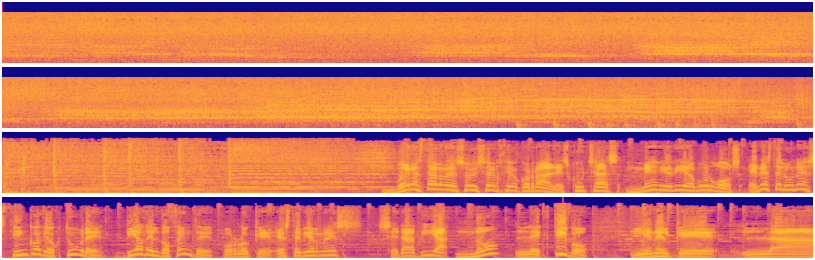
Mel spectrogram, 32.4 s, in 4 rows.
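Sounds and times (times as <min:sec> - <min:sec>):
Burgos football fans celebrating at the Fuente de los Delfines: 0:00.0 - 0:21.0
speech: 0:20.2 - 0:32.4.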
